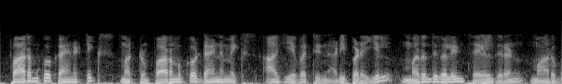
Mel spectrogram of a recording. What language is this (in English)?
Tamil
